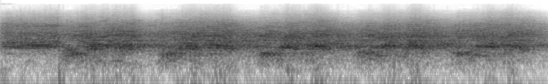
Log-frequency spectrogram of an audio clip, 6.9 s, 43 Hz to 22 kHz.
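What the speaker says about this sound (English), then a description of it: "The line gets Trump's longest cheer of the evening." A large crowd at a 2015 Donald Trump campaign rally roars and cheers continuously, loud and sustained, with shouts rising and falling across the noise.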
